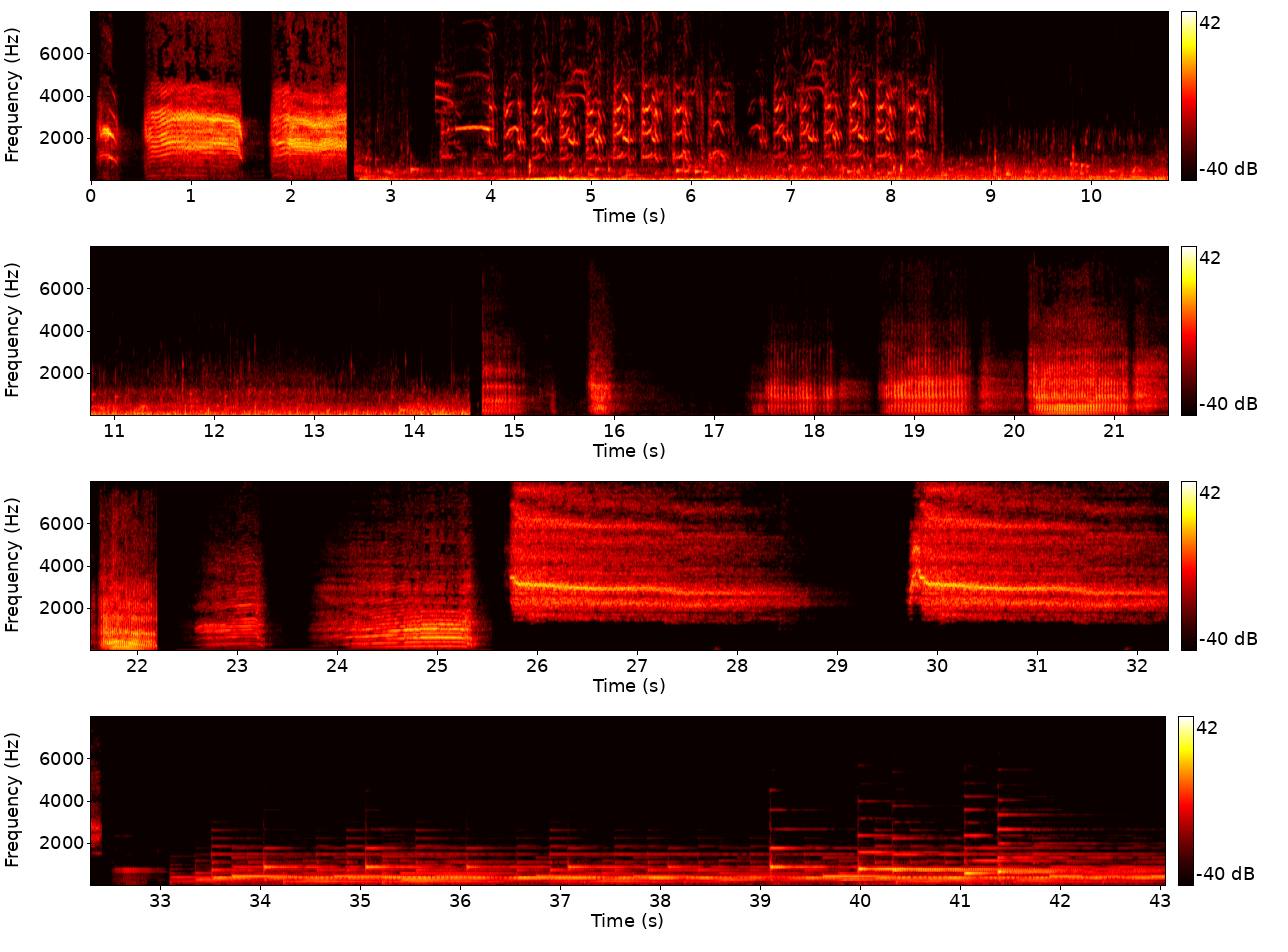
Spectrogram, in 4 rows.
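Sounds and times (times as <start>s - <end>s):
long low unpitched sound: 8.4s - 14.6s
cow mooing: 22.5s - 25.5s.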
